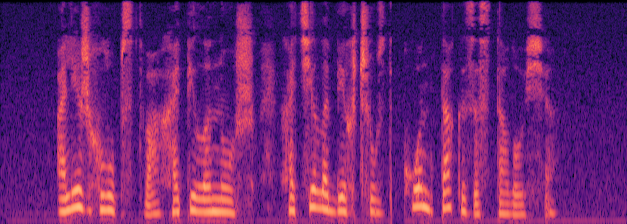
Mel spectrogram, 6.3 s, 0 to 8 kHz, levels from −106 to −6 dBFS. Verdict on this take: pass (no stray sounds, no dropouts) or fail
fail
